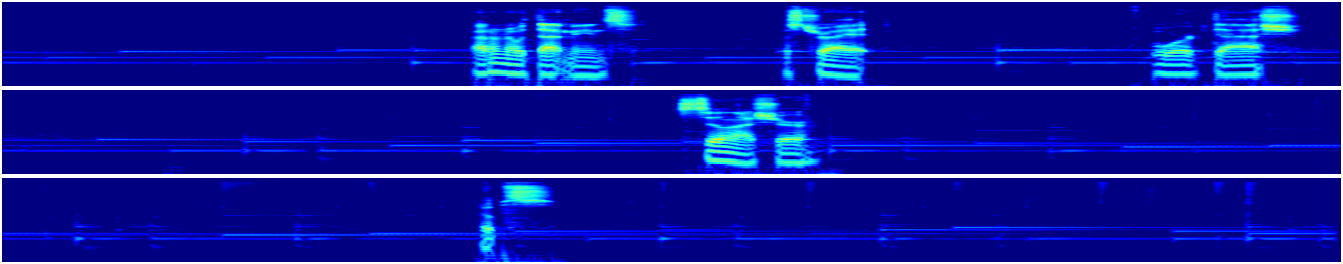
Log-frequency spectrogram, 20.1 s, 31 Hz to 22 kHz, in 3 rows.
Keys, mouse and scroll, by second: 0.9 ctrl+g, 2.3 x, 2.5 x, 2.7 x, 3.3 ctrl+alt+x, 6.5 -, 7.5 -, 8.3 Down, 8.5-10.1 Down, 10.3 Up, 10.5 Up, 10.7 Up, 10.9 ctrl+g, 11.9 x, 12.3 ctrl+s, 15.0 x, 16.8 ctrl+g, 17.9 ctrl+s.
